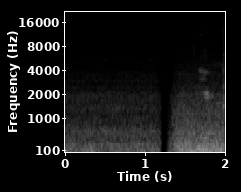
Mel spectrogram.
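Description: Road and engine noise heard from inside a moving car, a steady low rumble. It cuts out briefly about a second in, then resumes.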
